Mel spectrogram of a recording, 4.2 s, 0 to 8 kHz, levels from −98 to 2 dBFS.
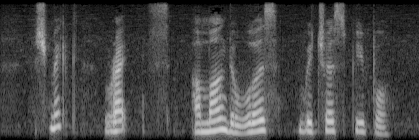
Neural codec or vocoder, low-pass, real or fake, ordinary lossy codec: codec, 24 kHz, 0.9 kbps, WavTokenizer, medium speech release version 2; 7.2 kHz; fake; none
